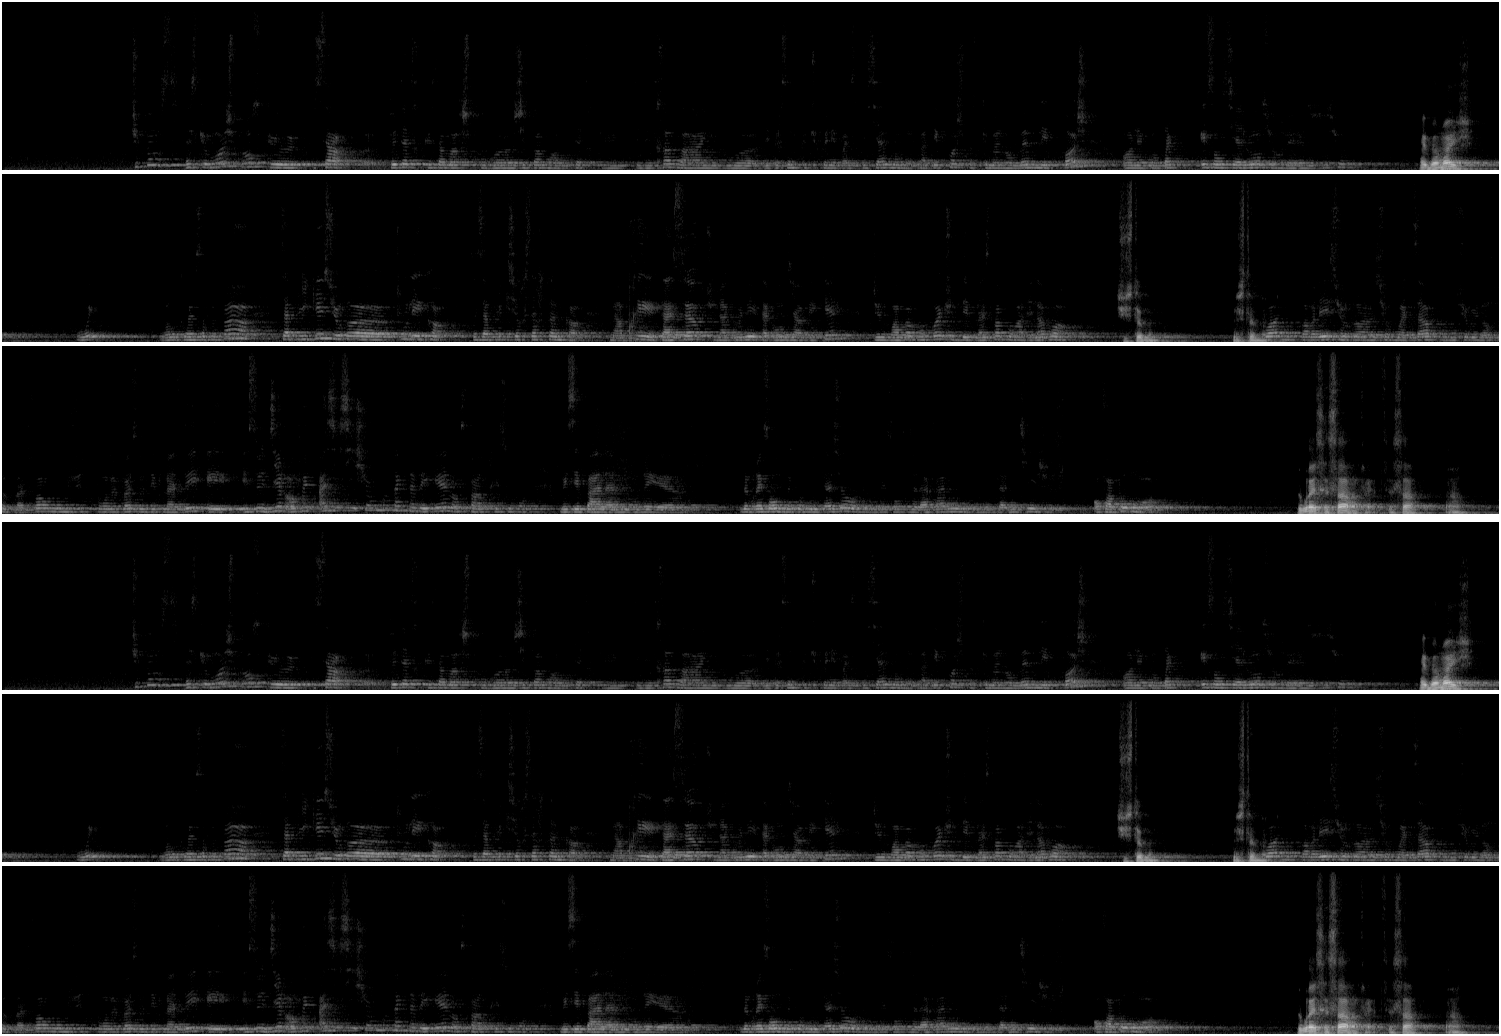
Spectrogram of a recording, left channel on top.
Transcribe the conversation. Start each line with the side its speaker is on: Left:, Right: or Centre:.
Left: Tu penses? Parce que moi, je pense que ça, euh, peut-être que ça marche pour, euh, je sais pas moi, peut-être du télétravail ou euh, des personnes que tu connais pas spécialement, mais pas tes proches, parce que maintenant, même les proches, on les contacte essentiellement sur les réseaux sociaux.
Right: C'est dommage,
Left: Oui. Donc, euh, ça peut pas s'appliquer sur euh, tous les cas. Ça s'applique sur certains cas. Mais après, ta sœur, tu la connais, tu as grandi avec elle. Je ne vois pas pourquoi tu te déplaces pas pour aller la voir.
Right: justement. justement.
Left: Pourquoi nous parler sur, euh, sur WhatsApp ou sur une autre plateforme juste pour ne pas se déplacer et, et se dire en fait, ah si, si, je suis en contact avec elle, on se parle très souvent. Mais c'est pas là le vrai, euh, le vrai sens de communication, le vrai sens de la famille ni de l'amitié. Je... Enfin, pour moi,
Right: Ouais, c'est ça, en fait, c'est ça. hein.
